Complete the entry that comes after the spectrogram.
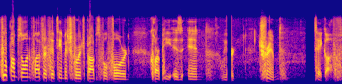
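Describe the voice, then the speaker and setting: A man with a fairly high pitch speaks at a moderate pace, with ordinary pitch variation and long, frequent pauses. The sound is dry with no echo, and there is light background noise. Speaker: private pilot and aviation video creator. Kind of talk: cockpit vlog narration mixed with clipped air traffic radio calls. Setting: in a small airplane cockpit, on headset radio. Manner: terse radio phraseology, polite 'sir' to controllers; casual, rambling with frequent 'uh' fillers. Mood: relaxed, casual. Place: plane. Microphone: headset.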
